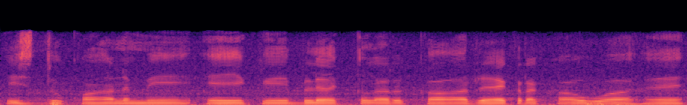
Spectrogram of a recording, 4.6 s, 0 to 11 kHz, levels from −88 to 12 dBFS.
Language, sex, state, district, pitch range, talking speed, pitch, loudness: Hindi, male, Haryana, Charkhi Dadri, 155-160 Hz, 145 wpm, 160 Hz, -15 LUFS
